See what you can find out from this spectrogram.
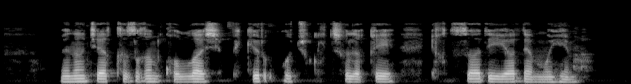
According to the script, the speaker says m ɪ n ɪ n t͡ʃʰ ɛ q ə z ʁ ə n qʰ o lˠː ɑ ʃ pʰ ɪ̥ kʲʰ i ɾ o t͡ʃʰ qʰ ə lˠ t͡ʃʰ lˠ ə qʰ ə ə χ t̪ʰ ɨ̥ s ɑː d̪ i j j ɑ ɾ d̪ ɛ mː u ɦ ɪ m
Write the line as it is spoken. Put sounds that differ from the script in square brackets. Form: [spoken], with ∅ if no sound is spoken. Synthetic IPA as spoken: m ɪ n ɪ [ŋ] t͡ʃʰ ɛ [qʰ] ə z ʁ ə n qʰ o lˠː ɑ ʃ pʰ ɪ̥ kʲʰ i ɾ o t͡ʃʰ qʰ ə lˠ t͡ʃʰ lˠ ə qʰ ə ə χ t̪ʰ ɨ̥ s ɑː d̪ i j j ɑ ɾ d̪ ɛ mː u ɦ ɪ m

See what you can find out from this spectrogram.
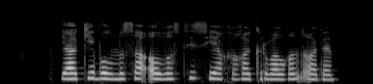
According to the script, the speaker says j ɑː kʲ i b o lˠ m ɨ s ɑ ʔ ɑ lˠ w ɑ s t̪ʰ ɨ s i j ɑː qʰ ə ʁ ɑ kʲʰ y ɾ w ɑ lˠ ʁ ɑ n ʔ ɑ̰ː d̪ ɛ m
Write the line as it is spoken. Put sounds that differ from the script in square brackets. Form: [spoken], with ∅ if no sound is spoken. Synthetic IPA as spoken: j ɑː kʲ i b o lˠ m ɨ s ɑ ʔ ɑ lˠ w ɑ s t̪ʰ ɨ s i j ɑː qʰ ə ʁ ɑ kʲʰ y ɾ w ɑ lˠ ʁ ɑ n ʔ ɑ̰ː d̪ ɛ m

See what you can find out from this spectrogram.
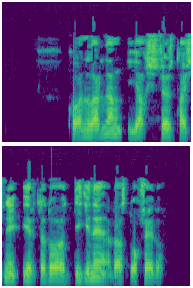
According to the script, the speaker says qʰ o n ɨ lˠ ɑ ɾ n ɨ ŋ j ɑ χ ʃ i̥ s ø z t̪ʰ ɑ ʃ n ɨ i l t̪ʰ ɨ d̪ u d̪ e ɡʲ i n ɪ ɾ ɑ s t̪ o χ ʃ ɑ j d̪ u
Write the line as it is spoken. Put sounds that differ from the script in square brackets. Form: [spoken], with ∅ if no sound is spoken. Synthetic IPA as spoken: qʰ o n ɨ lˠ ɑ ɾ n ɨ ŋ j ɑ χ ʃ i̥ s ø z t̪ʰ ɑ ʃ n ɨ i [ɾ] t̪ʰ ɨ d̪ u d̪ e ɡʲ i n ɪ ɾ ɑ s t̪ o χ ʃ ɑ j d̪ u

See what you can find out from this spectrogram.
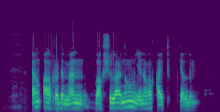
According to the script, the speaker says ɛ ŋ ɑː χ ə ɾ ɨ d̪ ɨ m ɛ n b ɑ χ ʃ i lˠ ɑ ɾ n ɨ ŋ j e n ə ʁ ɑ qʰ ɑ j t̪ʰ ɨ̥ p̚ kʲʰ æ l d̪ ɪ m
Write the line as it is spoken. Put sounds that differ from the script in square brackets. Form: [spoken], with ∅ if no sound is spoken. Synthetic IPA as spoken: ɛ ŋ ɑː χ ə ɾ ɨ d̪ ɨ m ɛ n b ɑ χ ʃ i lˠ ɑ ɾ n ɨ ŋ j e n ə ʁ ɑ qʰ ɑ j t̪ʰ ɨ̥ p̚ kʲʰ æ l d̪ ɪ m

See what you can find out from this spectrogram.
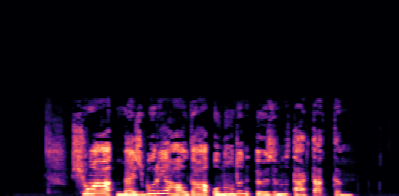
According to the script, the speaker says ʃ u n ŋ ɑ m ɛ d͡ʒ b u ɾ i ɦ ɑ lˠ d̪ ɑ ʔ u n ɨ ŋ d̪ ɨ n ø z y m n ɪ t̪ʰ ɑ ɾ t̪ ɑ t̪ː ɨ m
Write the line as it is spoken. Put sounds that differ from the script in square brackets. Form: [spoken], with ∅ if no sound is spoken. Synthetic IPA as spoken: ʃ u [∅] ŋ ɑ m ɛ d͡ʒ b u ɾ i ɦ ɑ lˠ d̪ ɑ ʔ u n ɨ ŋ d̪ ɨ n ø z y m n ɪ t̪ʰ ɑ ɾ t̪ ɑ t̪ː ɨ m

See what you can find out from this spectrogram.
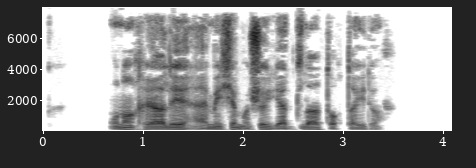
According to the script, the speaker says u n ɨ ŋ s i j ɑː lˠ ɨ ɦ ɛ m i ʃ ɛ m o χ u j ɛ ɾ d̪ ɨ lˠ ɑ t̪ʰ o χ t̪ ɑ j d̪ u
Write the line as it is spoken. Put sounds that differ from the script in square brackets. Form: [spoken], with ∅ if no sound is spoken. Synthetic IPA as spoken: u n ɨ ŋ [χ] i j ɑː lˠ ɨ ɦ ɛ m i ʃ ɛ m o [ʃ] u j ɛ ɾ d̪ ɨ lˠ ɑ t̪ʰ o χ t̪ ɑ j d̪ u

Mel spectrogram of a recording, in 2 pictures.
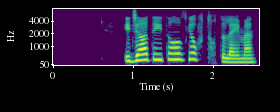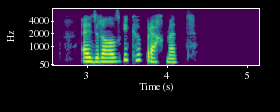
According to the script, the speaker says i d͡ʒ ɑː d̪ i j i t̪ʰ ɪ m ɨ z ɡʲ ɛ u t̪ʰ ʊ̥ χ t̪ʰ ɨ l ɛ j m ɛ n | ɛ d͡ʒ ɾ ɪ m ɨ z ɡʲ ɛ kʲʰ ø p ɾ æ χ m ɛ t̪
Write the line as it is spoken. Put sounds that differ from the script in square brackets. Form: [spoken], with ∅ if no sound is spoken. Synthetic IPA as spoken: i d͡ʒ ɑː d̪ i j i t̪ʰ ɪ [ŋ] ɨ z ɡʲ ɛ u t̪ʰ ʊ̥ χ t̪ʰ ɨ l ɛ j m ɛ n | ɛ d͡ʒ ɾ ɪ [ŋ] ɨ z ɡʲ ɛ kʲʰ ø p ɾ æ χ m ɛ t̪

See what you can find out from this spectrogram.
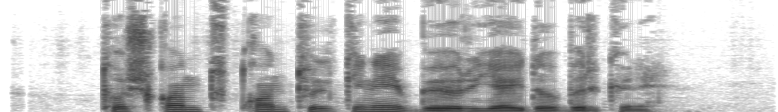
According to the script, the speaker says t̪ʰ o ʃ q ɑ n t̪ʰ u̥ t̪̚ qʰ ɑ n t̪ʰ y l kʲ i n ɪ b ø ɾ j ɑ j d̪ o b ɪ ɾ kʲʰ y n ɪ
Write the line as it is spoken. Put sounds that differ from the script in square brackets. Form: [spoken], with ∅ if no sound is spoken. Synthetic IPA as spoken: t̪ʰ o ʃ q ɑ n t̪ʰ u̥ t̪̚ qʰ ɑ n t̪ʰ y l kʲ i n ɪ b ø ɾ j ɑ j d̪ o b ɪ ɾ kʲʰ y n ɪ

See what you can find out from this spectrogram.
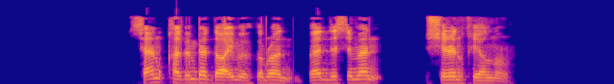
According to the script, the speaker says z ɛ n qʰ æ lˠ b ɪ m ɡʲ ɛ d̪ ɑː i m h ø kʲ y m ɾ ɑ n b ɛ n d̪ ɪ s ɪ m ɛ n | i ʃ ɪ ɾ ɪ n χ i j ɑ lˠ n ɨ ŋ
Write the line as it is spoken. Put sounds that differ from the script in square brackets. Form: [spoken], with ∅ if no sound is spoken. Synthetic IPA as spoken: [s] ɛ n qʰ æ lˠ b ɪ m ɡʲ ɛ d̪ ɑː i m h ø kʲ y m ɾ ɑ n b ɛ n d̪ ɪ s ɪ m ɛ n | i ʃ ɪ ɾ ɪ n χ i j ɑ lˠ n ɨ ŋ

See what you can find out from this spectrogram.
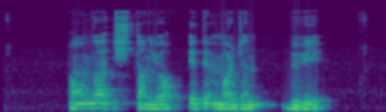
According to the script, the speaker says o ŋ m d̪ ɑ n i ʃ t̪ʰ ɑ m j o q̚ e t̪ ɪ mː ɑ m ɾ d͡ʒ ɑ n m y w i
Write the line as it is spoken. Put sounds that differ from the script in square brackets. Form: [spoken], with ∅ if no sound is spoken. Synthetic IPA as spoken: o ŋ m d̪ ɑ [∅] i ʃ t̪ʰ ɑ [n] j o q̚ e t̪ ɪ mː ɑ [∅] ɾ d͡ʒ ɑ n [b] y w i

